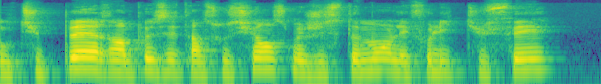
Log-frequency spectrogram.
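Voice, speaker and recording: An ordinary speaking voice from a woman, fairly low in pitch with fairly even intonation, on a very clean recording with a silent background. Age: 30s. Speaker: podcast guest. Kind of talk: casual chat.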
